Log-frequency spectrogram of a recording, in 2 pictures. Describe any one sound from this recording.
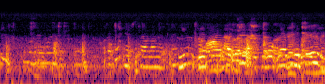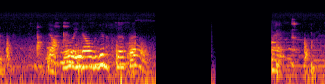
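An older woman talks close by with animation.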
